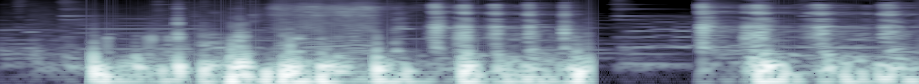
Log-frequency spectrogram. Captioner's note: sound of microphone getting bumped; slow-mo laughter; laughter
